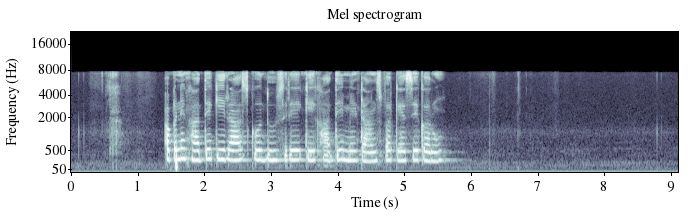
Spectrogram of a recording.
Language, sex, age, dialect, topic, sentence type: Hindi, female, 18-24, Kanauji Braj Bhasha, banking, question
